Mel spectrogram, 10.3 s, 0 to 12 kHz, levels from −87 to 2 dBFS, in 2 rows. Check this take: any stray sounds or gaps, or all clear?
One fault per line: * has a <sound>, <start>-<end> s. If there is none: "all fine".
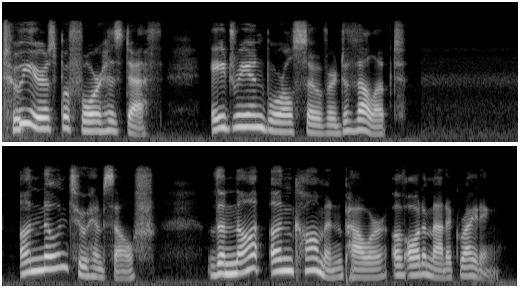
all fine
